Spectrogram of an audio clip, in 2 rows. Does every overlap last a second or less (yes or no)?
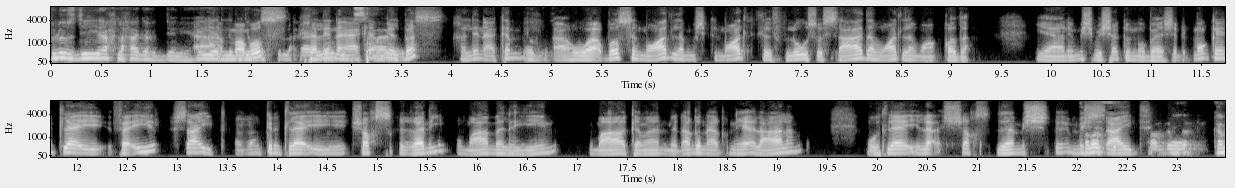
no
